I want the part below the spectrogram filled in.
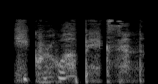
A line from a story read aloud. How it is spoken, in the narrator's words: I whispered back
